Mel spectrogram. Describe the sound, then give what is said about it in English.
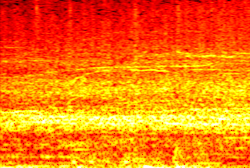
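A large audience applauds thunderously in a dense, continuous roar as actors take their bow, with heavy foot stamping thumping underneath and whistles and whoops rising above it. No one speaks. “The applause is thunderous. People are stamping their feet, whistling.”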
